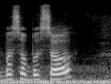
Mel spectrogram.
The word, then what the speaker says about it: Boso-Boso: Ano bang tamang pronunciation? Boso Boso.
